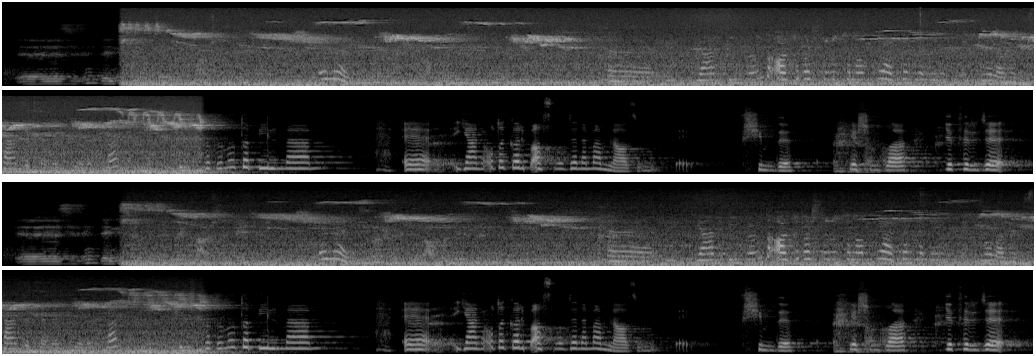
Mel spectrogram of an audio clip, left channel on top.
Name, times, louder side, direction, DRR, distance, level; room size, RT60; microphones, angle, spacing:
voice 1, 0.1-2.5 2.7-5.4 5.9-6.4 6.7-6.9 14.4-14.7 18.6-19.3 19.6-19.8, right 2 dB, 80° right, -1 dB, 1.6 m, -44 dB
sound 1, 1.2-12.3, left 4 dB, 45° left, 1.0 m, -28 dB
voice 2, 3.2-3.5 5.3-5.7 6.0-13.5 14.1-16.9 17.7-18.2 18.8-19.4 19.8-20.3, equal, ahead, 11 dB, 0.3 m, -34 dB
24.5 x 8.3 x 5.1 m, 1.5 s
head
